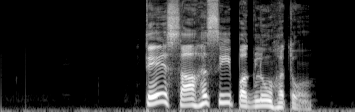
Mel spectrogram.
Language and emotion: Gujarati, neutral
